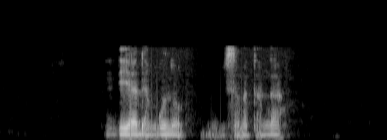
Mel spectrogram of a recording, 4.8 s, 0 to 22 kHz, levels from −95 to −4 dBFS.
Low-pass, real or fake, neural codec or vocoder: 5.4 kHz; real; none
